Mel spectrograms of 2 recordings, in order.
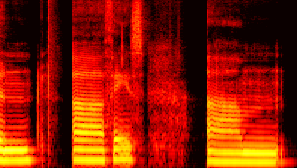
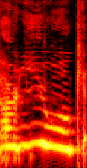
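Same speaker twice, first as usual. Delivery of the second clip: high-pitched, melodramatic imitation of concern; very dramatic. Mother fussing over her rescued kid, mock-dramatic. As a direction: mimic an overwrought mother, pitched way up. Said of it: "Like, very dramatic".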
